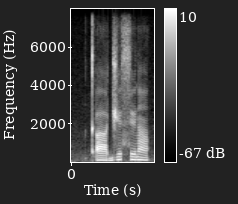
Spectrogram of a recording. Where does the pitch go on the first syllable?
low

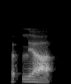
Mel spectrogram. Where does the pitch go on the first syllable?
high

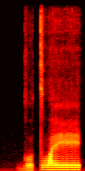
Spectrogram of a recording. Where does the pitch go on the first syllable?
low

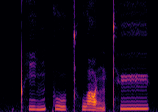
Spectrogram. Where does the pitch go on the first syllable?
rising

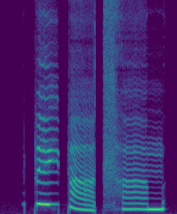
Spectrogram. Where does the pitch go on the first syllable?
high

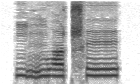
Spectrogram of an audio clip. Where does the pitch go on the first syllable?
low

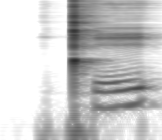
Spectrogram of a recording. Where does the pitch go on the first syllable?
rising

